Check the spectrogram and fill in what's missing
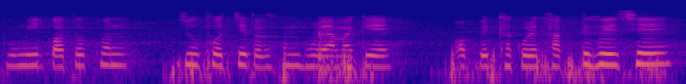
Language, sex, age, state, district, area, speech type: Bengali, female, 18-30, West Bengal, Uttar Dinajpur, urban, spontaneous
